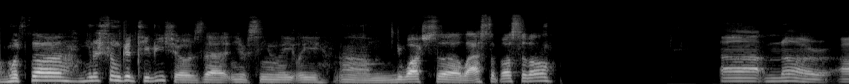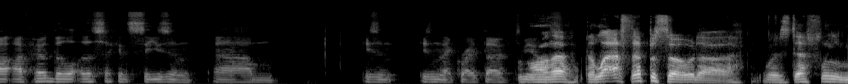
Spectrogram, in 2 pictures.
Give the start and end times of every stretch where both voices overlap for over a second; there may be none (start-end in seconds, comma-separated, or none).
none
